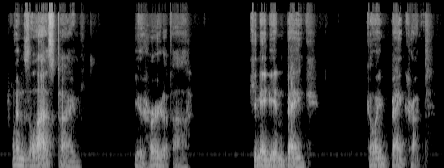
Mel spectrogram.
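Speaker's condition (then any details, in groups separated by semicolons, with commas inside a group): Multiple sclerosis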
